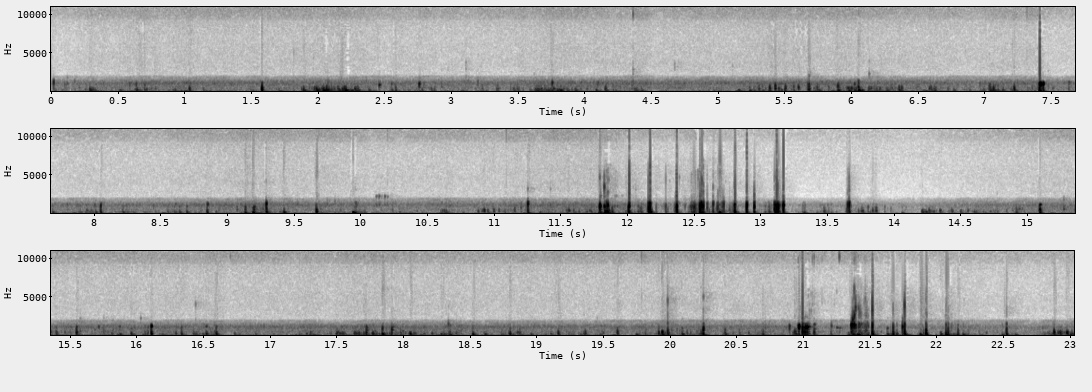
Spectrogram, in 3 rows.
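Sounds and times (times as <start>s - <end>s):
stomach gurgling and rumbling: 0.0s - 23.0s.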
